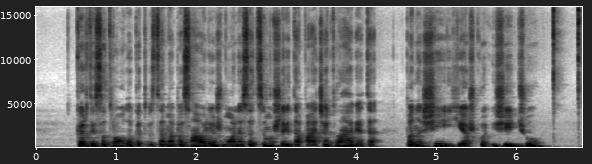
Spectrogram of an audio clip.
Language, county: Lithuanian, Utena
